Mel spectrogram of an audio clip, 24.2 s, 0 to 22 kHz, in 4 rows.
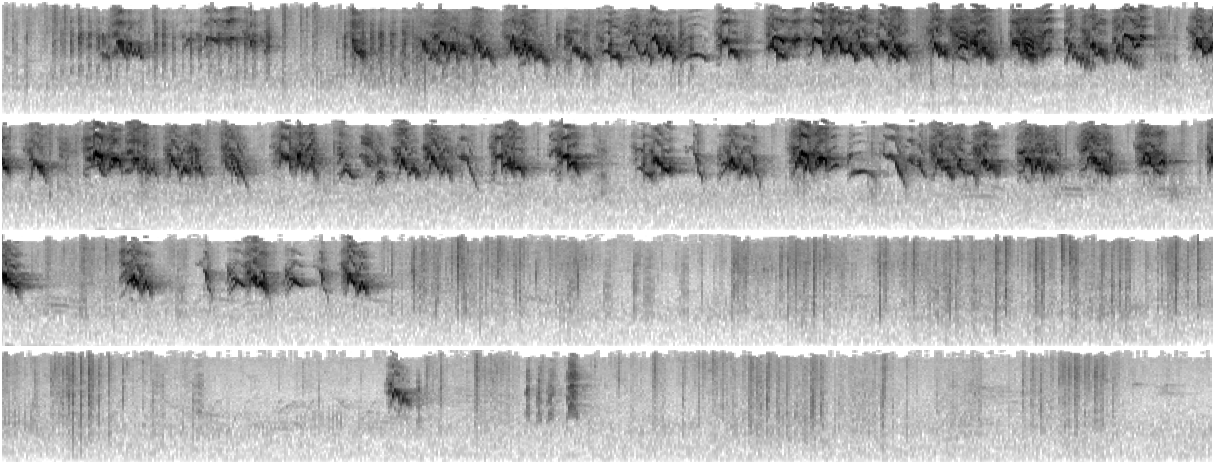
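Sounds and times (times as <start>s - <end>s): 
House sparrows Passer domesticus chirping in a dense chorus: 0.0s - 18.0s, 18.6s - 21.3s.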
